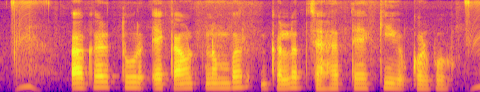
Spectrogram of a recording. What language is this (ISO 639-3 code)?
mag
